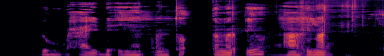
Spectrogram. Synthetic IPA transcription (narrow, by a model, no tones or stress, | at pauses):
lʊɦʊwɑħajbɪħɪjeːnʕʊnt̪ʰɔ | t̪ɐmɐɾɪjɔ | haːfɪmaːt̪̚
